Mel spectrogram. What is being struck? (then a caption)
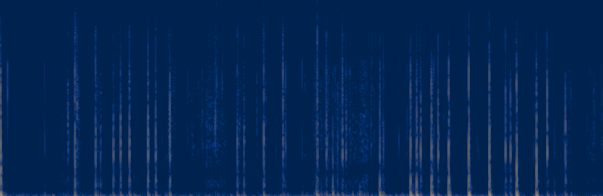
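Thin clear plastic bag. A thin, empty, hand-sized clear plastic bag is held in both hands with the fingertips and crinkled and rubbed, the film flexing and folding. Rapid, irregular sharp crackles and snaps sound over a soft rustling bed, growing louder and more pronounced toward the end.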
